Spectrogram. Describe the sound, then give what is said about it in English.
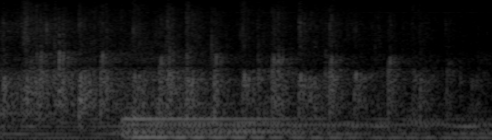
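An audience claps their hands to the glory of God in a dense, steady patter before taking their seats. A sustained low organ-like chord swells in underneath after the first half second, with no speech. “Why don't you clap your hands and please have your seat, glory of God.”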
